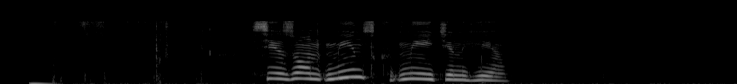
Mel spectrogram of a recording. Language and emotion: Russian, neutral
